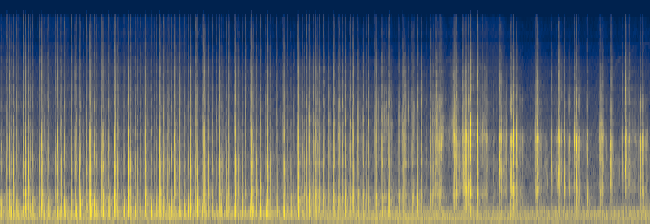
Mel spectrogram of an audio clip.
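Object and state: Plastic water jug tapped.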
